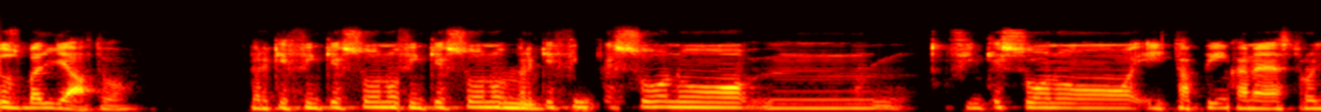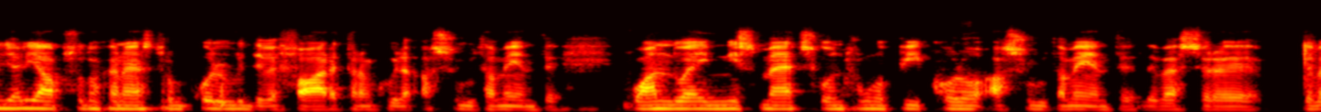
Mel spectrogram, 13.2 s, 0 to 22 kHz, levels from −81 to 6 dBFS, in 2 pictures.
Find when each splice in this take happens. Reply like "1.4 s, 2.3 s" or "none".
2.0 s, 6.1 s, 7.6 s

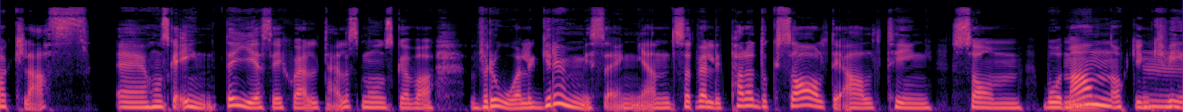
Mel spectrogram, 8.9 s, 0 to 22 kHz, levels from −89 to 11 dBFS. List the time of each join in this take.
2.4 s, 5.2 s, 7.1 s, 8.0 s

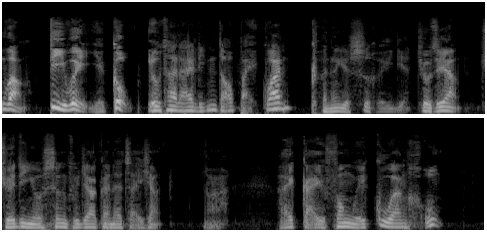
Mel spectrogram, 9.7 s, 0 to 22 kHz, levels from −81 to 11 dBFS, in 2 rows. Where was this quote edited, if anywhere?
1.4 s, 2.9 s, 4.1 s

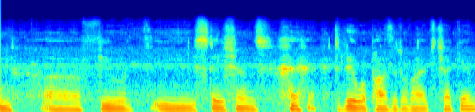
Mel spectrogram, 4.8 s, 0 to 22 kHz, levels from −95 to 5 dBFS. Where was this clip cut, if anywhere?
3.3 s

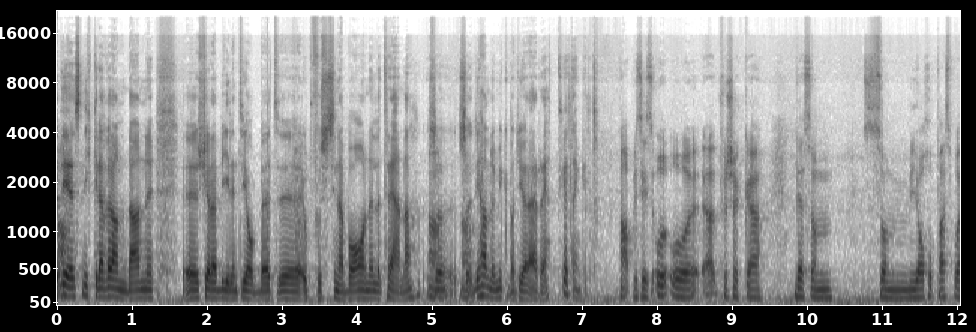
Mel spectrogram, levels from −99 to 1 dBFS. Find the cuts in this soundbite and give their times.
none

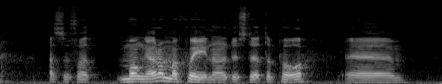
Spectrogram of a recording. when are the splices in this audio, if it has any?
1.0 s

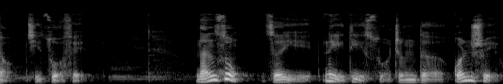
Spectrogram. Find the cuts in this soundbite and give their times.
none

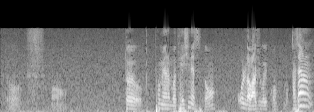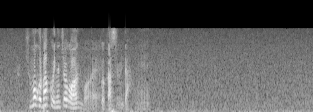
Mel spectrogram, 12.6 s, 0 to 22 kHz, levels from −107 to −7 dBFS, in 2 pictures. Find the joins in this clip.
2.5 s, 4.7 s, 8.3 s

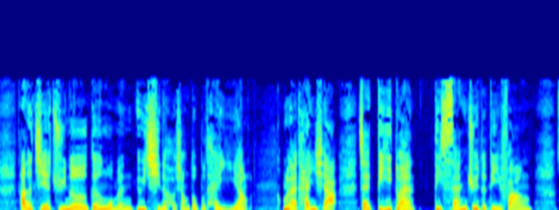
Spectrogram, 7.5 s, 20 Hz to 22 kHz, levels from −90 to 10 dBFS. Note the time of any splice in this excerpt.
none

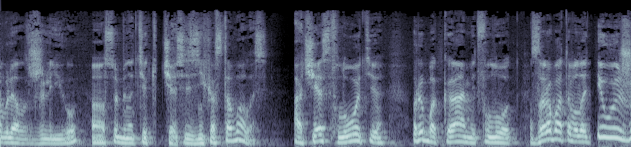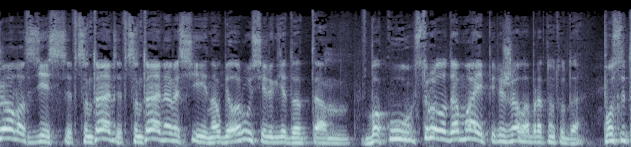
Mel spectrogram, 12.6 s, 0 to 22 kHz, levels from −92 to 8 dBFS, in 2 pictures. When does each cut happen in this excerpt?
1.5 s, 3.3 s, 4.8 s, 5.9 s, 6.6 s, 7.4 s, 8.5 s

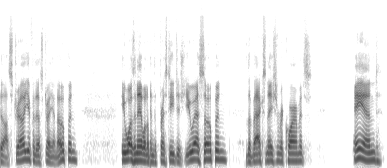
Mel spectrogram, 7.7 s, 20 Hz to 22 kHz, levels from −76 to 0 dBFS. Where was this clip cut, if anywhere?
3.0 s, 4.9 s

